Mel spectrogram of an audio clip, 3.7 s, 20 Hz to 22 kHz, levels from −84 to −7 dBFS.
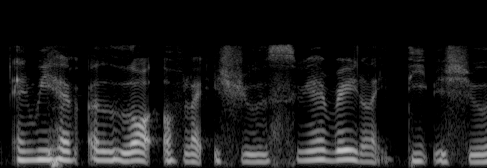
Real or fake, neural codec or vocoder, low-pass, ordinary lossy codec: real; none; 7.2 kHz; none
